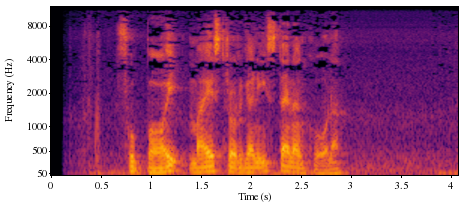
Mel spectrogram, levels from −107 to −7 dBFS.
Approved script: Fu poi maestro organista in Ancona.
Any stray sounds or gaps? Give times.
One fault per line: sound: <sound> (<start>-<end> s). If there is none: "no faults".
no faults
